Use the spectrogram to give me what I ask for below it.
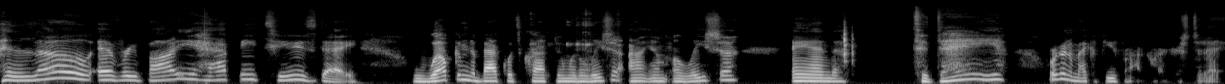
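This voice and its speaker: A woman with a Southern US accent at a medium pitch, fairly slow, with very wide pitch swings, dry and close with no echo, in a very clean recording with a silent background. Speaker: crafting channel host. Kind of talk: live stream craft tutorial. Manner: casual, chatty.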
